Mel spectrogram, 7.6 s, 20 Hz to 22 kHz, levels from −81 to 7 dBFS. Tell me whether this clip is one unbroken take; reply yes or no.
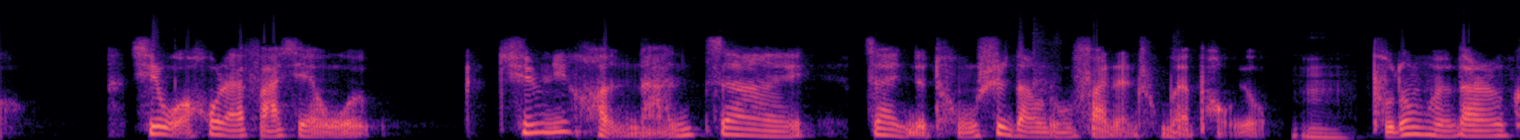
no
